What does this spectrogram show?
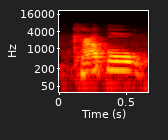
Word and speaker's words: Kappell: PE ll if you don't know how to spell it didn't let me help you out it's right there Kapil whether not come Kapil whether just but you're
